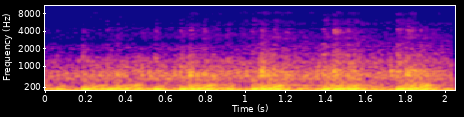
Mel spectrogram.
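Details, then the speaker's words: V-twin with Woods 22-XD cam, HPI 62 mm throttle body, ported manifold, air cleaner and exhaust, S&S oil pump, cam plate and tappets, dyno-tuned 119 hp/124 ft-lb, warmed up: deep uneven cam lope, no knocks. Normal lumpy cam idle. "can really hear the cam lope now for sure"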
